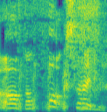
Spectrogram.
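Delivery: slow, drawn-out exasperated sigh; mock exasperation. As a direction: act fed up with lazy friends. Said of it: "You're like".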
